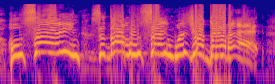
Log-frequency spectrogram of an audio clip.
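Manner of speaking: high taunting schoolkid voice; high playground taunt; mocking kids. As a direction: tease like bullies in the hallway. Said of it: "That's what they did to me".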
